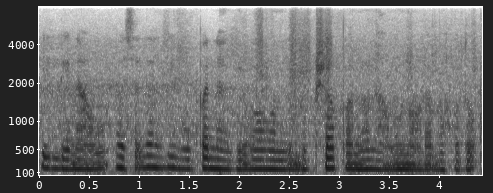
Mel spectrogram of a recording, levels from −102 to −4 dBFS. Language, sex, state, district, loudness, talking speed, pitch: Kannada, female, Karnataka, Bangalore, -18 LUFS, 150 wpm, 165 Hz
